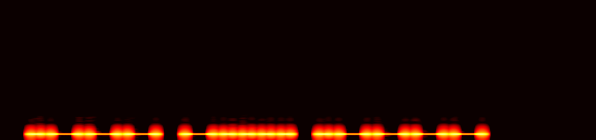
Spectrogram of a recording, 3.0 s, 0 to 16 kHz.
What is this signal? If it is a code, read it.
Morse code, heard as a keyed tone, about 25 wpm, 700 Hz. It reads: J61
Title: Three Challenging Letter-Number Combinations 25wpm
